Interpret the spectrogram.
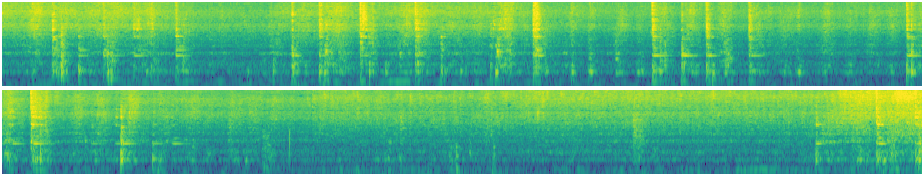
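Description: Onions and mint sizzling in oil in an aluminium pot, with a metal ladle scraping and knocking against the pot as it is stirred; some knocks ring briefly. Near the end the sizzle gets louder as chopped tomatoes go in.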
